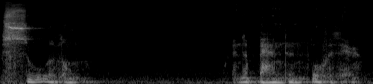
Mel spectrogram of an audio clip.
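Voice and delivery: softly whispered, fast. Real, not acted. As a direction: let it fall to a whisper. Dwelling on the woman's loneliness.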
